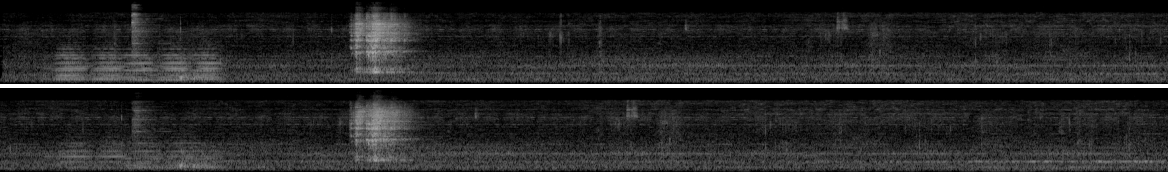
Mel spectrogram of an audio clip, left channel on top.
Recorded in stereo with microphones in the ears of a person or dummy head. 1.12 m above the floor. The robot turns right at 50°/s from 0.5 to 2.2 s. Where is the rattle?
15° left (ahead or behind), 1.8 m.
